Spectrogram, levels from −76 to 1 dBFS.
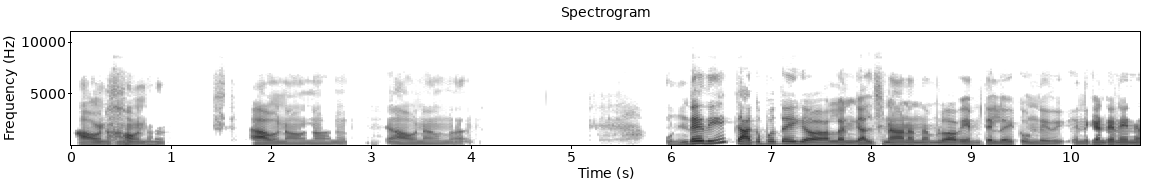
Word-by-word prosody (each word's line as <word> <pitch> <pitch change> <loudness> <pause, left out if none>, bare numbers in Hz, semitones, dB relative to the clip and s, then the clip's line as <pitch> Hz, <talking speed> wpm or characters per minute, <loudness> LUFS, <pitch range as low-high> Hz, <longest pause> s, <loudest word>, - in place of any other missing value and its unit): అవునవును. 125 -2 -2 1.1
అవునవునవును. 115 -2 -5 0.6
అవునవును. 115 -1 -8 2.1
ఉండేది. 215 - +5 0.2
కాకపోతే 185 +3 +4
ఇగ 185 - -1 0.2
వాళ్ళని 135 0 0
గలిసిన 130 +4 -3
ఆనందంలో 145 +1 -3
అవేం 130 0 -3
తెలియకుండేది. 125 -4 -4 0.2
ఎందుకంటే 145 +3 +2
నేను 140 0 0
130 Hz, 75 wpm, -22 LUFS, 120-145 Hz, 2.1 s, ఉండేది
